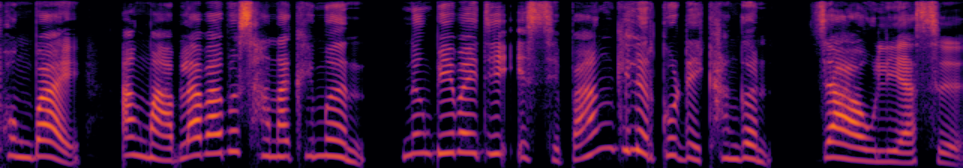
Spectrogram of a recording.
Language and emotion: Bodo, surprised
